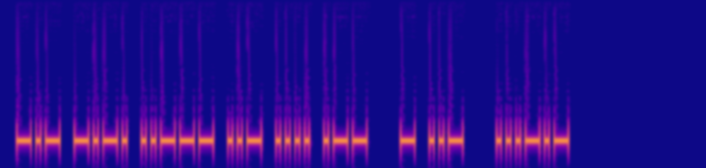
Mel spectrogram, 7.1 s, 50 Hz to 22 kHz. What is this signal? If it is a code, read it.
Morse code, heard as a keyed tone, about 25 wpm, 700 Hz. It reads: KC2UHW TU <SK>
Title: K1USN SST QSO Practice 25wpm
